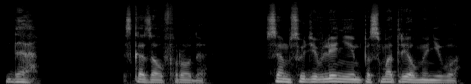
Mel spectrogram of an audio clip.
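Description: A man narrating an audiobook in a calm, measured way. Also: fairly low pitch, no room sound.

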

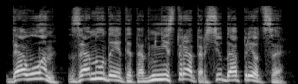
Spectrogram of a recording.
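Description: A man voicing a brash, hot-tempered young man who bickers loudly and mocks the others, in an audiobook. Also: sits high, sing-song, slightly rough, no room sound, studio quality, pitched above the performer's own voice, exaggerated voice. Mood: grumbling. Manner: loud, mocking and quick to bicker.

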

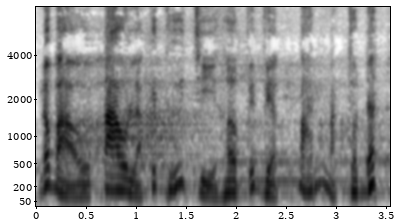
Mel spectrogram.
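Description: Male reader doing a wronged young man's ghost, bitter and grieving, lively pitch, long reverb, faint music underneath. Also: normal speed. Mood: furious. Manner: bitter, grieving, teeth-gritting.

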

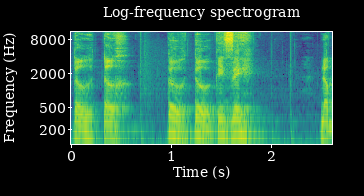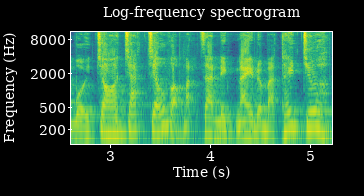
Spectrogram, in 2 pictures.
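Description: A man playing a violent, furious older farmer who shouts and curses at his daughter. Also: deep voice, fairly quick, soft background music. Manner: shouting, harsh, cursing.

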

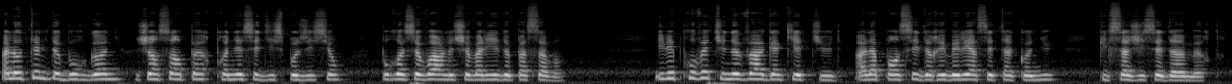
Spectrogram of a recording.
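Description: A woman narrating a swashbuckling historical novel as an audiobook, expressive and measured. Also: on the high side.

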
